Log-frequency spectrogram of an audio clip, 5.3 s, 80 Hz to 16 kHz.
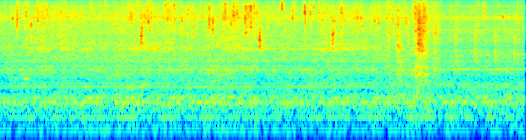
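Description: A coarse stone hone works inside the engine cylinder of a 1977 Harley-Davidson XLCR 1000cc Ironhead Sportster during a rebuild, producing a continuous gritty, whirring scrape with a faint metallic ratcheting texture that holds steady throughout.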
